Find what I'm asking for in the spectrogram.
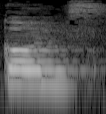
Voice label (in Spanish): "cons", Silabas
